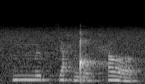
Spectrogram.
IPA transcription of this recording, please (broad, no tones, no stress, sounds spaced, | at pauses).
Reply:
mː ø p t͡s e ħ ŋ͡ǃ ɤ p ħ ʌ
